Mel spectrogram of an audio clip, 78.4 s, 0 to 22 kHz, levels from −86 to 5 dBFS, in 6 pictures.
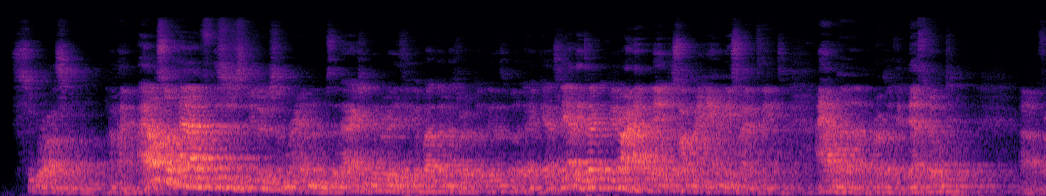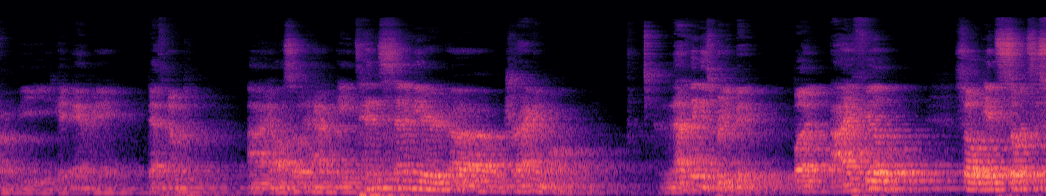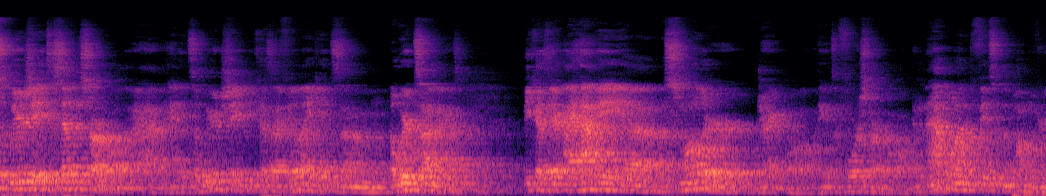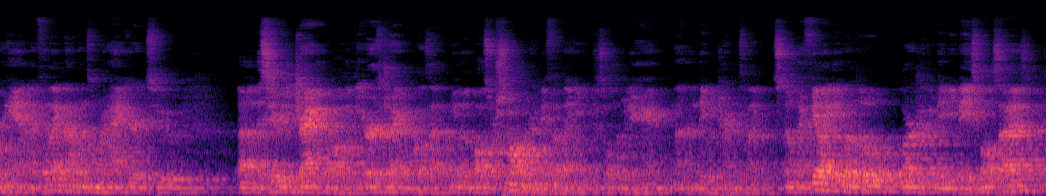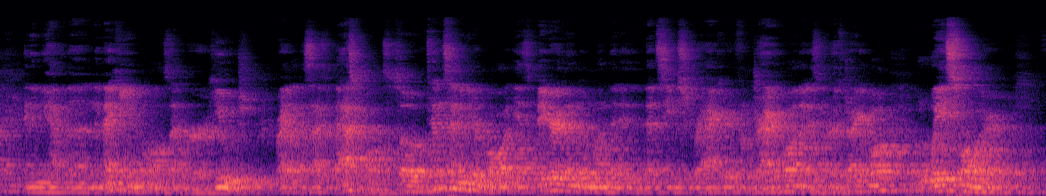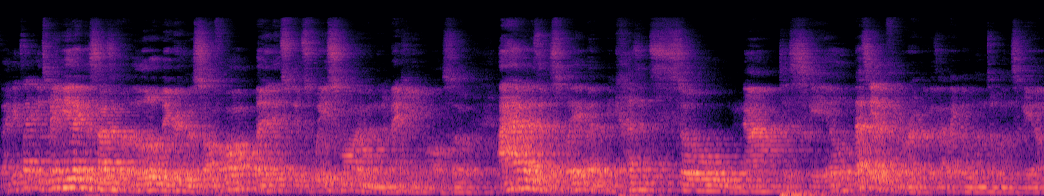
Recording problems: room echo; strong; dies away in 1.9 s
off-mic speech; far

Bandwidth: 15 kHz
